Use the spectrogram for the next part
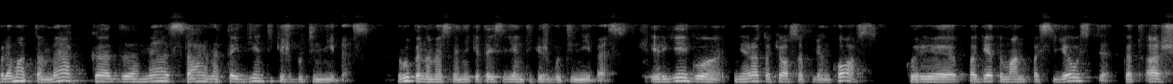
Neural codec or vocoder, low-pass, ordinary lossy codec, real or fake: none; 10.8 kHz; Opus, 16 kbps; real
